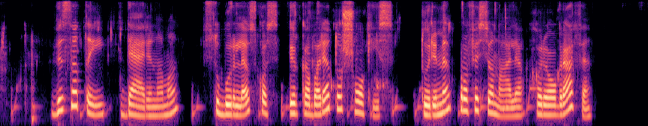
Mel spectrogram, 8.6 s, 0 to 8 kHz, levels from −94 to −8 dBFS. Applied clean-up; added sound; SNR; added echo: neural mask model Resemble Enhance denoiser.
